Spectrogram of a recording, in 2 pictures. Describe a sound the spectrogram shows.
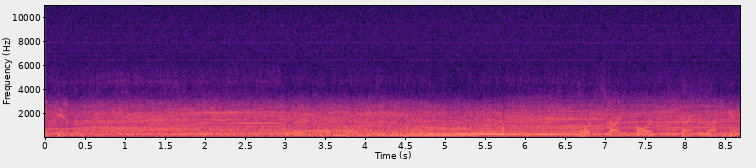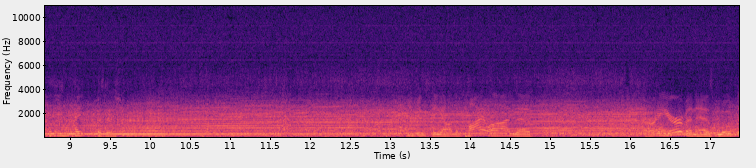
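A race car engine roars steadily at high speed from close by.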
